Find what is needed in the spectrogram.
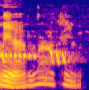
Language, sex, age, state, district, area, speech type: Bodo, female, 60+, Assam, Udalguri, rural, spontaneous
